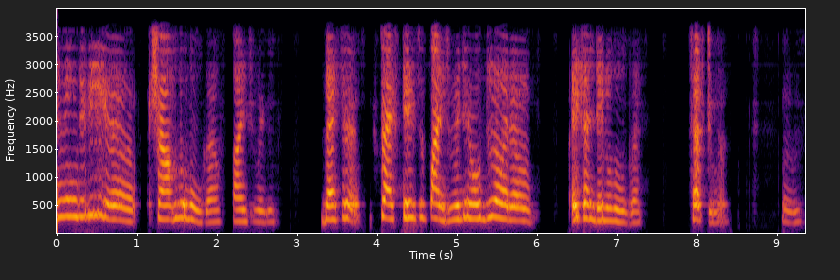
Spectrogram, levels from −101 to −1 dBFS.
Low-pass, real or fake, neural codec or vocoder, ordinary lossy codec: 3.6 kHz; fake; codec, 24 kHz, 1 kbps, SNAC; none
